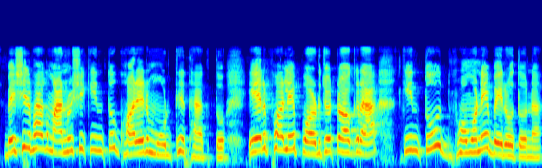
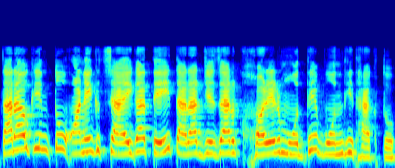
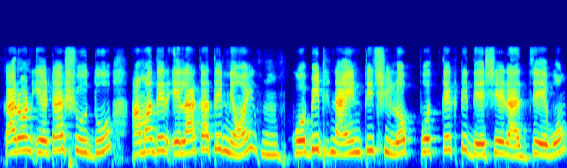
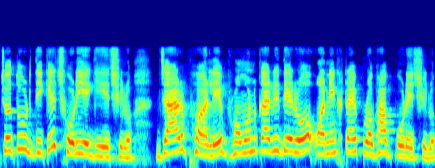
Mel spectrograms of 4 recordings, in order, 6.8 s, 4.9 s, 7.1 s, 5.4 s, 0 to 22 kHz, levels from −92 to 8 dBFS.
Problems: none marked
